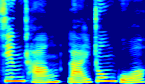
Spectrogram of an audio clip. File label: jing chang lai zhong guo, tone pairs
